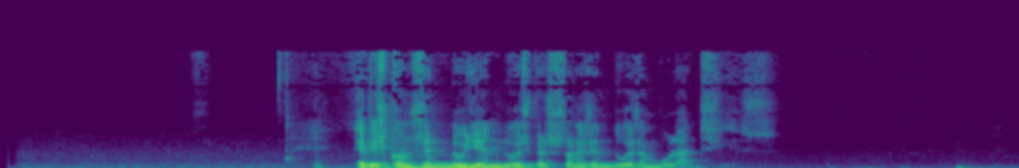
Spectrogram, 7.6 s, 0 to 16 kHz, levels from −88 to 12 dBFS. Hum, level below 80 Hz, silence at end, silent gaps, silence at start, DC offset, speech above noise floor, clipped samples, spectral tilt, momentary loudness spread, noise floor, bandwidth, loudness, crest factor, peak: none; -46 dBFS; 0.45 s; none; 2.35 s; under 0.1%; 49 dB; under 0.1%; -7 dB/octave; 17 LU; -64 dBFS; 11.5 kHz; -15 LUFS; 18 dB; 0 dBFS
